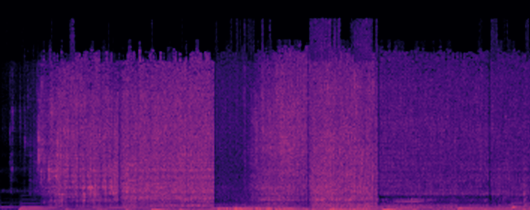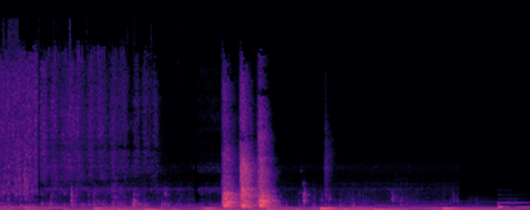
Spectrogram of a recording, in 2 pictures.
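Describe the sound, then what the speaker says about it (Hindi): Steady sizzling of kidney beans tempering in a hot pan, loud at first and then settling lower, with a brief stirring clatter partway through. "राजमा को अच्छे से तड़का लगा दिया"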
